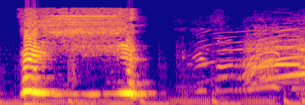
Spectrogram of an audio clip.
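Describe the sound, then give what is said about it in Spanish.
A loud, high-pitched excited scream bursts out and holds steady for most of a second, then trails off. A fainter, rising squeal follows shortly after. “Y aquí me tomo mi, un grito para mí.”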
